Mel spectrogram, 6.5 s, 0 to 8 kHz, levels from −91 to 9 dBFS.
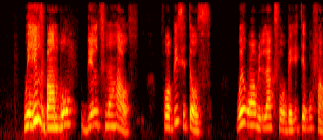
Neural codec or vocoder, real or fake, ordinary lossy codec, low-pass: codec, 44.1 kHz, 1.7 kbps, Pupu-Codec; fake; none; 7.2 kHz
